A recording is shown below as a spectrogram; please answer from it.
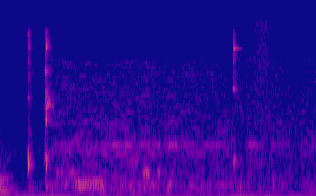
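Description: Near silence broken by faint computer-mouse clicks: two quick clicks just after the start and a single click near the end, made while starting a screen share.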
